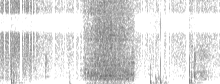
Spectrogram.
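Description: Minecraft horses mill about in a corral, giving quiet snorts and clops, with one drawn-out whinny in the middle, faint and with no talking.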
